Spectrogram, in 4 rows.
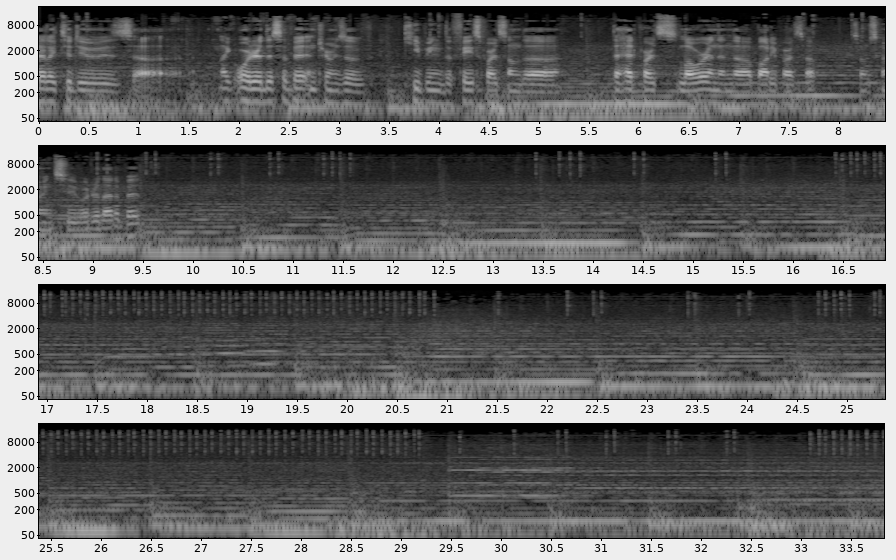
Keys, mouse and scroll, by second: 1.3-2.0 scroll down 1, 2.2-3.9 scroll up 1, 3.9-33.8 drag.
